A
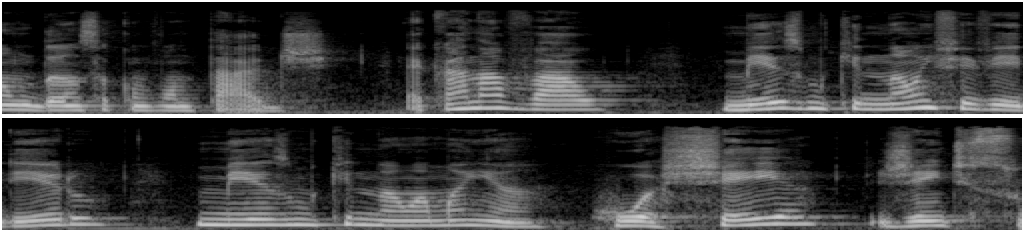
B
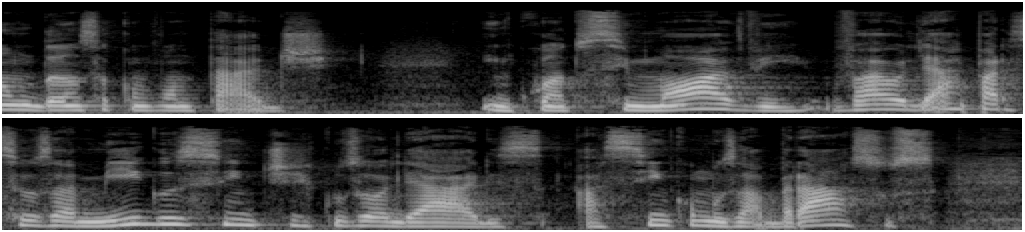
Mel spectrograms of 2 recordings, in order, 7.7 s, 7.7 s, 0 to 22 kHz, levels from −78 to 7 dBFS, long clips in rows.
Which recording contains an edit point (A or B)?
A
